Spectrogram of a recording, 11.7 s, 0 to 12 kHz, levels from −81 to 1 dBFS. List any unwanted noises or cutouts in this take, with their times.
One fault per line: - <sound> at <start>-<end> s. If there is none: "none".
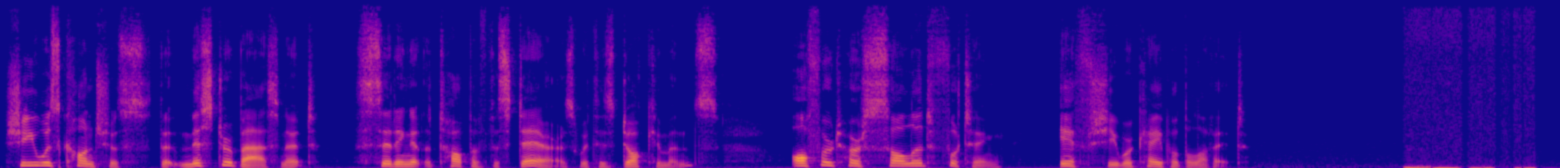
- sigh at 10.5-11.5 s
